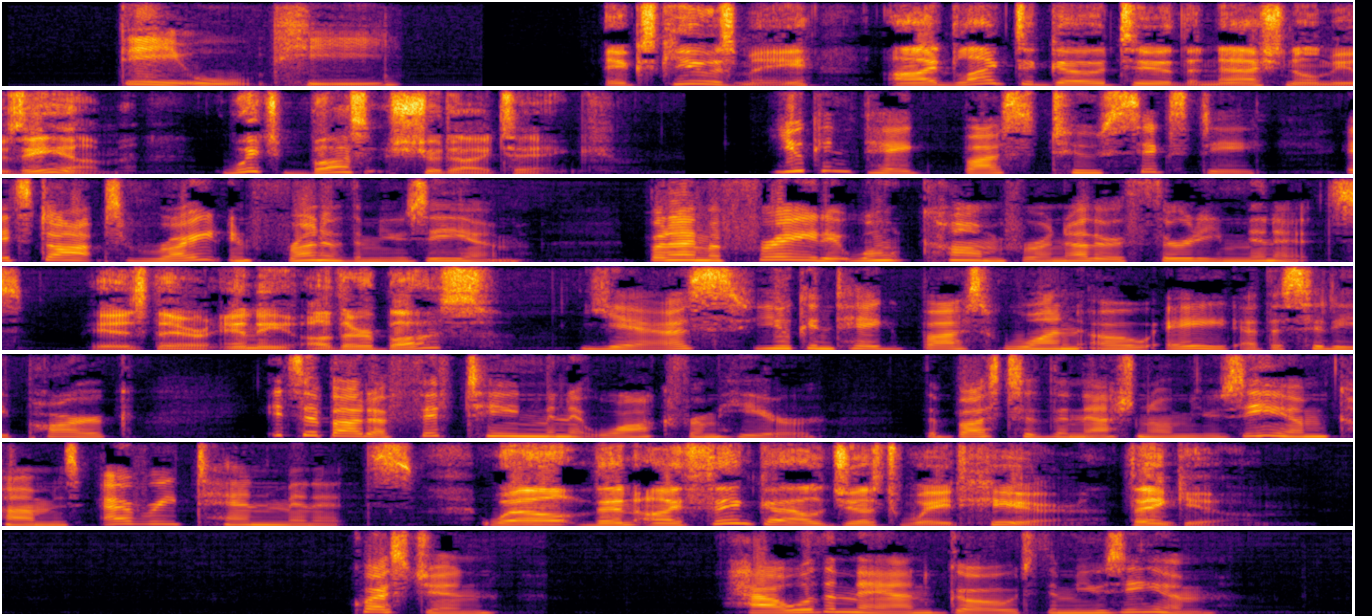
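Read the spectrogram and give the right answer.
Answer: He will wait for bus 260 there.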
